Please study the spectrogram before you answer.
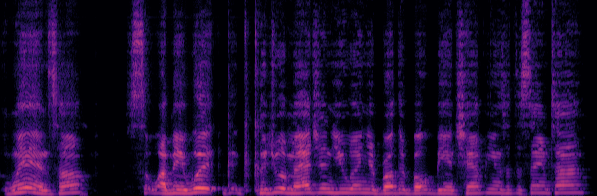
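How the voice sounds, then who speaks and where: A man's voice: high voice, fairly even intonation, moderate pace, a bit bright. A man co-hosting an interview in casual, playful, slangy talk. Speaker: co-host.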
